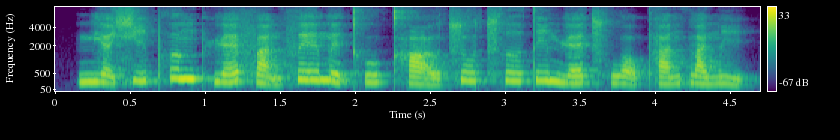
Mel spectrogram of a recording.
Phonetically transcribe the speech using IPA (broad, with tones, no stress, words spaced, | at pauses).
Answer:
mjɛ̰˨˩ɕi˧˥pʰɤ˥ŋpʰɥɛ˧˥ fa̰˨˩nfe˥ɪ̯me˨ɪ̯kʰu˧˥ kʰɑ̰˨˩ʊ̯t͡su˥ t͡sʰɹ̩˥t̪i˥mɥɛ˧˥t͡sʰwɔ̰˨˩ pʰa˧˥nfwa˧ɪ̯mi˥˩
